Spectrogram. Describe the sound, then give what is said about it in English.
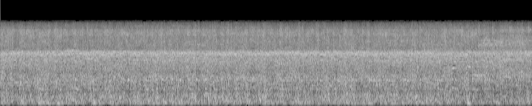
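A dense, steady wash of audience applause as the governor is introduced, many hands clapping at once into a continuous hiss-like roar that holds at an even, fairly loud level for the whole stretch, with no voices. “Are they applauding? Yes.”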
